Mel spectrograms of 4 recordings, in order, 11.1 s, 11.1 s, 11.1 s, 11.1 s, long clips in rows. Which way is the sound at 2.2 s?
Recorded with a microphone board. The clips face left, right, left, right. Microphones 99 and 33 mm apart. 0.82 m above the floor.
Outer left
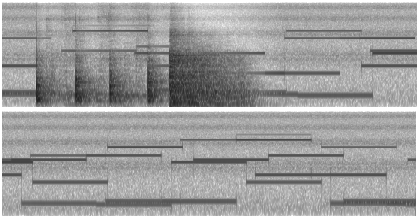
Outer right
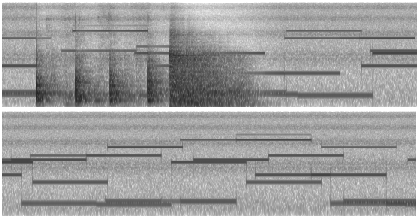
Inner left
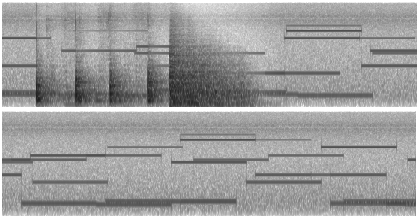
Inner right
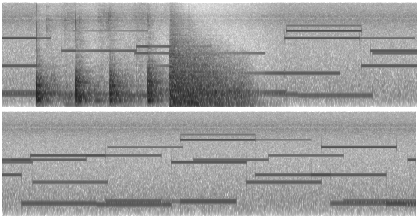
30° left (ahead or behind).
